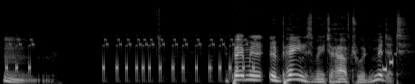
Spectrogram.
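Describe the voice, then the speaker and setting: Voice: mid-range voice, very animated, a little slow. A game player voicing a humble, troubled older male professor, speaking formally and hesitantly. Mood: contrite, grave. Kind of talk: video game dialogue read aloud in character. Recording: game music behind the voice.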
